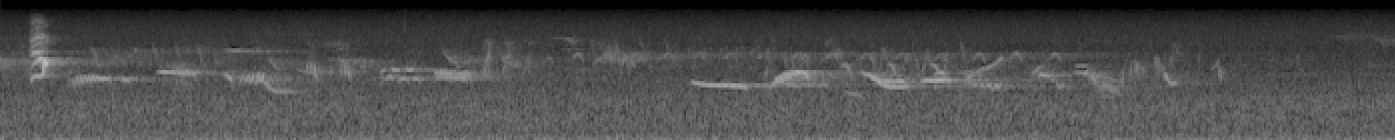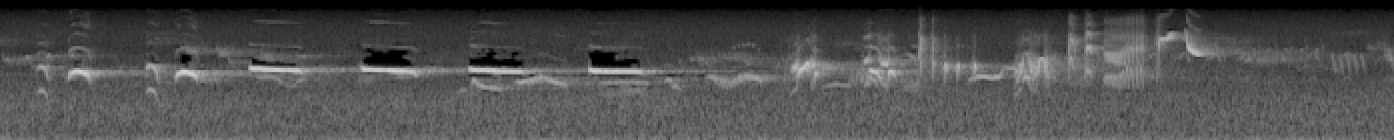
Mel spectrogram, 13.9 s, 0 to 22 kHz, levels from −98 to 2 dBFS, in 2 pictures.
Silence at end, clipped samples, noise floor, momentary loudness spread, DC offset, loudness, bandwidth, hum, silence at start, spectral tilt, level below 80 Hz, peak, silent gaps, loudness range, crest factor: 0 s; under 0.1%; -49 dBFS; 24 LU; under 0.1%; -23 LUFS; 16 kHz; none; 0 s; 1 dB/octave; -58 dBFS; -10 dBFS; none; 18 LU; 18 dB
